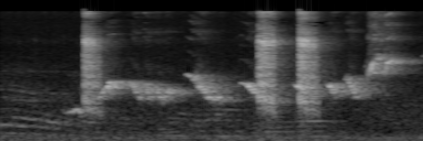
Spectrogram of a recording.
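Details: Brief kretekan snatch from a white-rumped shama: harsh scratchy bursts linked by drawn-out slurred whistles, in a small indoor-sounding space.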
